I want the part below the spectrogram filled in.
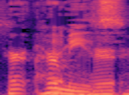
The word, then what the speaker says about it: Hermes: What Hermes? – Hermes. Order of Hermes. – Hermes. – Actually, like, there's a clothing store. It's like Hermes. It's like French or something.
